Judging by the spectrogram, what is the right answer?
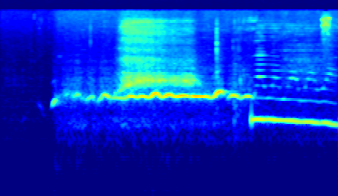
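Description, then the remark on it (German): A person whistles a wavering, sustained tone meant to imitate white doves, holding one pitch with slight warbles, then dropping abruptly to a lower steady note with a breathy hiss in the middle; recorded on Valentine's Day. “Was haben wir jetzt gerade gemacht für Geräusche? Ich weiß auch nicht. Ich habe keine Ahnung. Ich wollte weiße Tauben darstellen.”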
